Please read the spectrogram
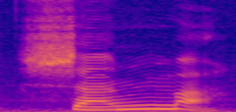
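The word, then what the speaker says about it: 什么: as you go along Schama is a question word that means what is set with the second and neutral tones listen Shama Shama Shama now repeat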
